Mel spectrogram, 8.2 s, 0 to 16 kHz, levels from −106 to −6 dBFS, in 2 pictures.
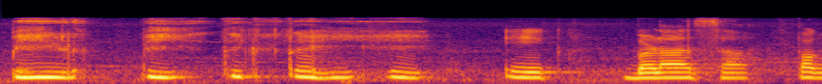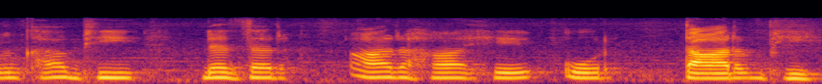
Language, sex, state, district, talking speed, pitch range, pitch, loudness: Hindi, female, Madhya Pradesh, Bhopal, 130 wpm, 190-210 Hz, 200 Hz, -21 LUFS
